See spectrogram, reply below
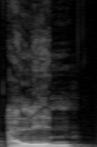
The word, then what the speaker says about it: Alén: Y este Cuitiño tenía un hombre de confianza que se llamaba Alén, con N final y acento en la E, que tenía una pulpería cerca de donde yo vivo por ahora, ahí en Balvanera.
